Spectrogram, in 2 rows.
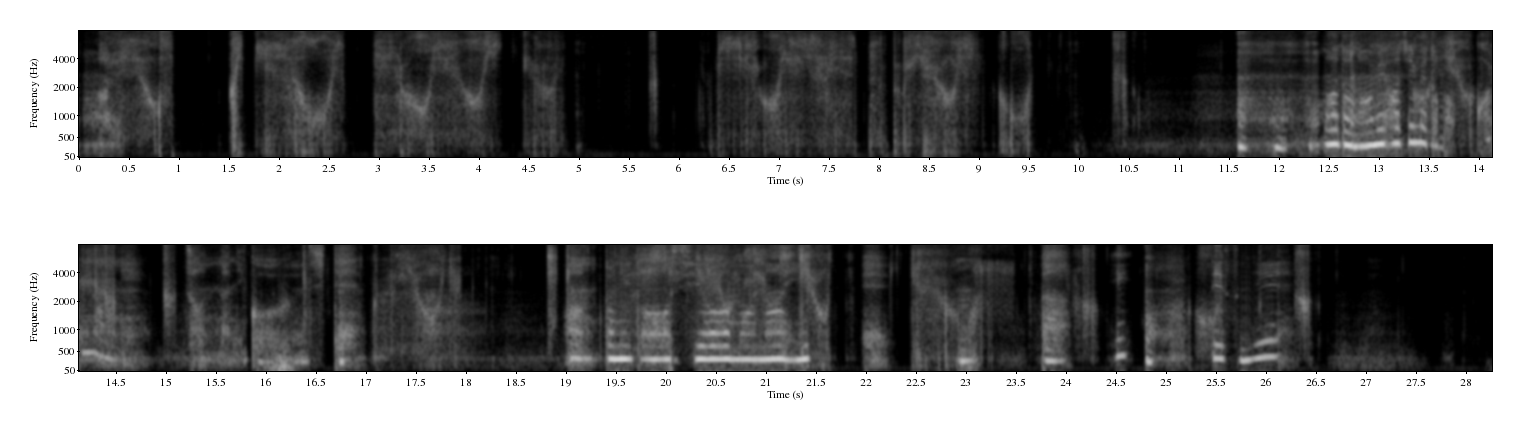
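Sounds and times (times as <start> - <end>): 
ear licking: 8.7 - 10.7, 11.6 - 26.6.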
